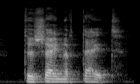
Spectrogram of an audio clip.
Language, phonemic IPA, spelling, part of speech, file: Dutch, /təˌzɛinərˈtɛit/, te zijner tijd, phrase, Nl-te zijner tijd.ogg
- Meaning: in due time, when the time is right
